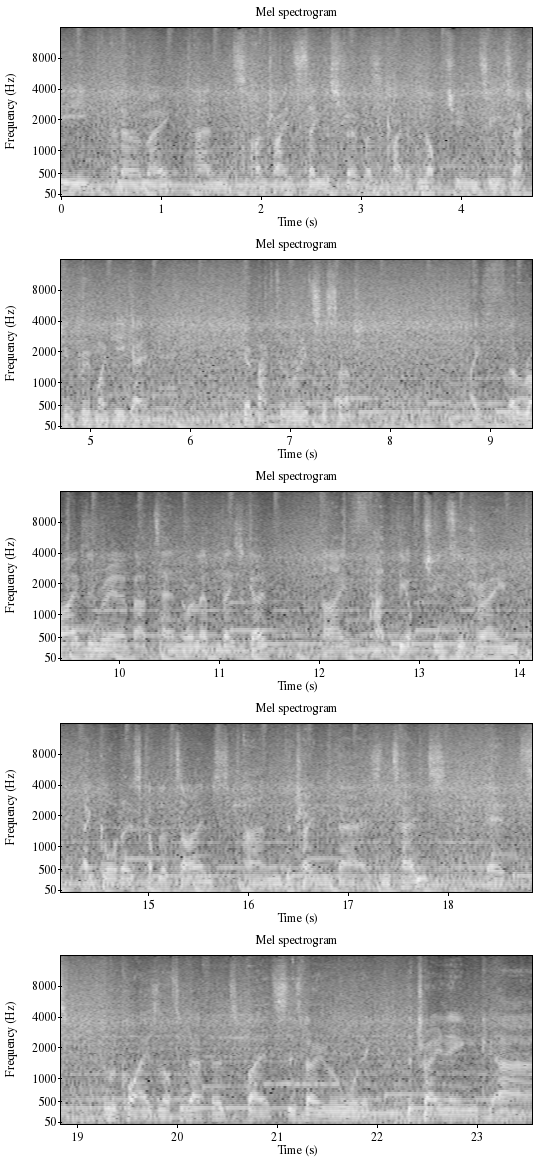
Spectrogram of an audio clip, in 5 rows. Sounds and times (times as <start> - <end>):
Speech: 0.0 - 5.6, 6.5 - 7.8, 8.8 - 23.5
Music: 0.0 - 23.5.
